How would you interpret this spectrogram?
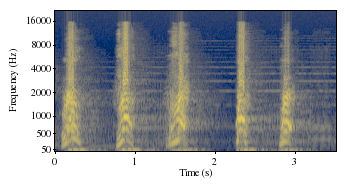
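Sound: voice imitating dog barking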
